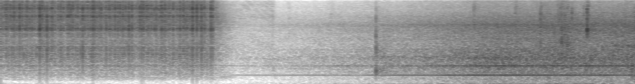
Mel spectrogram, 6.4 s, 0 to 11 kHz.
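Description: MIG welding arc from an Everlast iMig 200 crackling steadily for about two seconds, then stopping suddenly. A quieter steady hum follows.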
